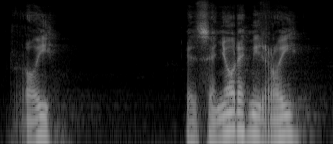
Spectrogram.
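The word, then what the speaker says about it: רֳאִי: Porque pastor se pronuncia exactamente igual que el nombre que Agar le puso a Dios para definirlo.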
